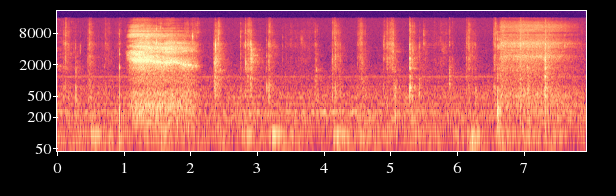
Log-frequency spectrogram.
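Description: Cards shuffle and riffle in a woman's hands.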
